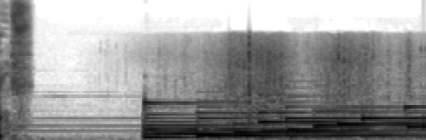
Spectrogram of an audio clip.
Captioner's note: leaves rustling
